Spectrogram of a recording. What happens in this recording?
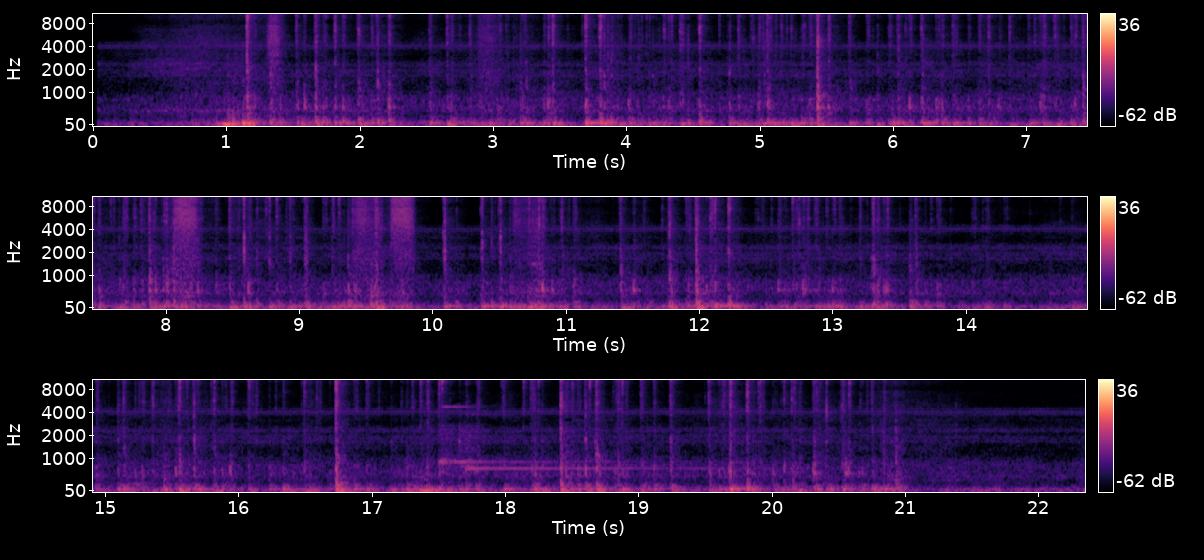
I was working on my assigment. While i was doing that, somebody rung the bell to my doors.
